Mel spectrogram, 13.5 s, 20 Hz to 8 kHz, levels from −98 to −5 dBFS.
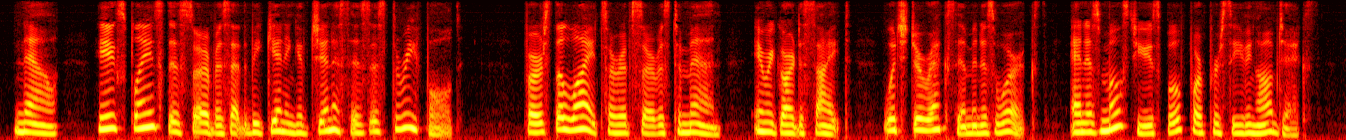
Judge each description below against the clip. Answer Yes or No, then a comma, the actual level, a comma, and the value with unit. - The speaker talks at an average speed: Yes, average, 165 wpm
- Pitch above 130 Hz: Yes, high, 190 Hz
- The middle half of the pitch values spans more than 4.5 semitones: Yes, average, 5.2 semitones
